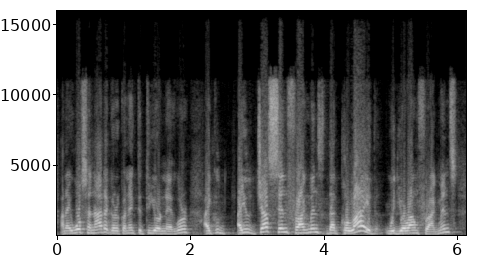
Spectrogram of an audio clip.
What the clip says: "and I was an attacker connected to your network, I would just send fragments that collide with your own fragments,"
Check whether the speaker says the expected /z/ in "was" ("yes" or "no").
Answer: no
